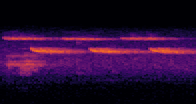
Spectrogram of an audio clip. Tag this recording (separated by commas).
Bird, Animal, Wild animals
